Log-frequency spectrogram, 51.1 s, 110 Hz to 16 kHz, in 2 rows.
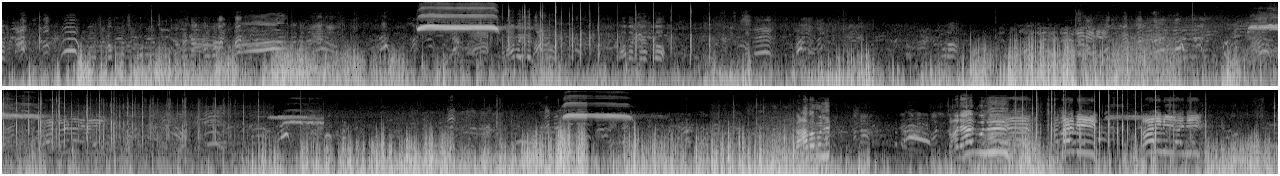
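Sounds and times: referee's whistle blast: 0:08.3 - 0:10.2, 0:24.9 - 0:26.4, 0:30.8 - 0:32.0, 0:36.7 - 0:38.3
voices shouting: 0:21.0 - 0:27.6.

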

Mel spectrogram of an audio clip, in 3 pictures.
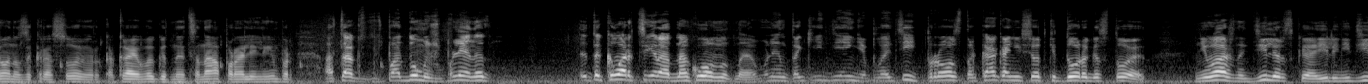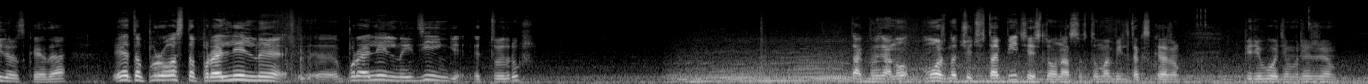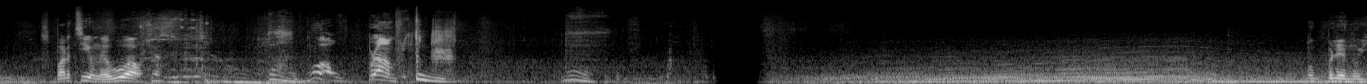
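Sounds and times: car interior road noise: 0:00.0 - 0:41.0
car engine accelerating: 0:16.7 - 0:30.7, 0:35.2 - 0:41.0.

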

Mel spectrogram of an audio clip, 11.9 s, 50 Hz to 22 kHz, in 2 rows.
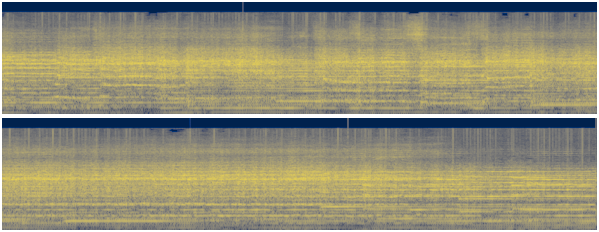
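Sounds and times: recorded gospel choir song: 0:00.0 - 0:11.9.

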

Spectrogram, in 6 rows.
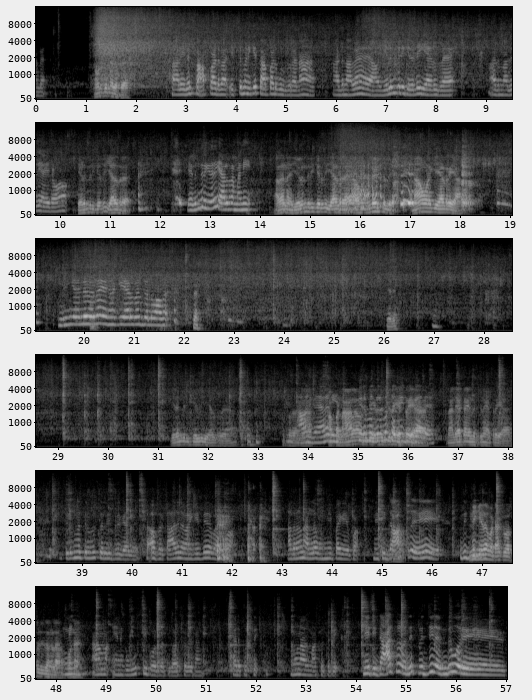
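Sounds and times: onions sizzling in pan: 0:00.4 - 0:57.0
spoon stirring and scraping pan: 0:15.3 - 0:57.0.

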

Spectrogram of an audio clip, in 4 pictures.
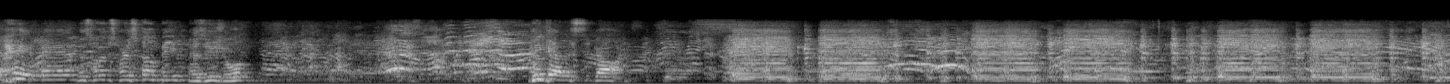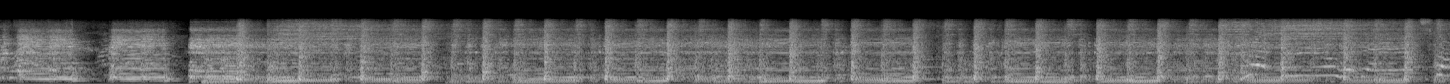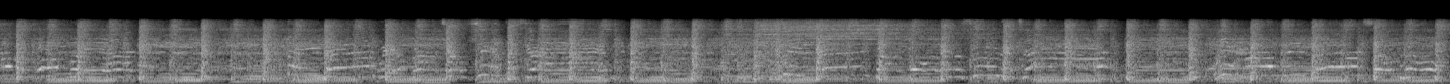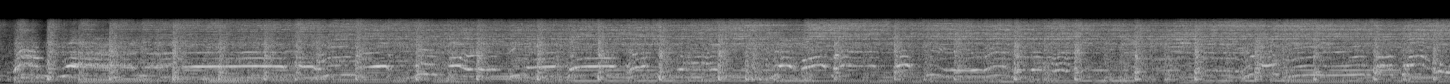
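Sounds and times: bass and drums: 0:00.0 - 0:02.6, 0:05.2 - 0:58.0
electric guitar: 0:06.6 - 0:58.0.

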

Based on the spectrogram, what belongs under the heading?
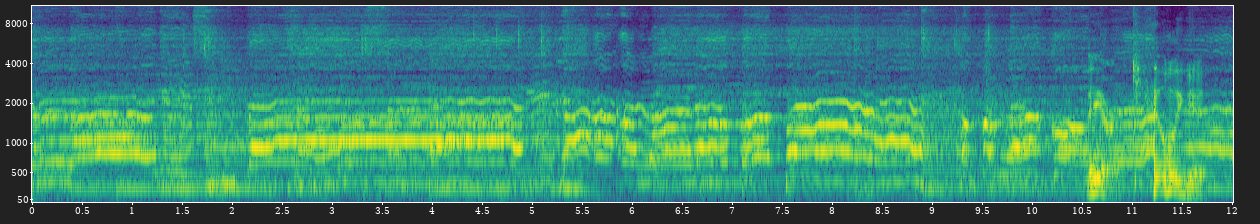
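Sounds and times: band accompaniment: 0:00.0 - 0:12.0
pop ballad duet vocals: 0:00.0 - 0:12.0.

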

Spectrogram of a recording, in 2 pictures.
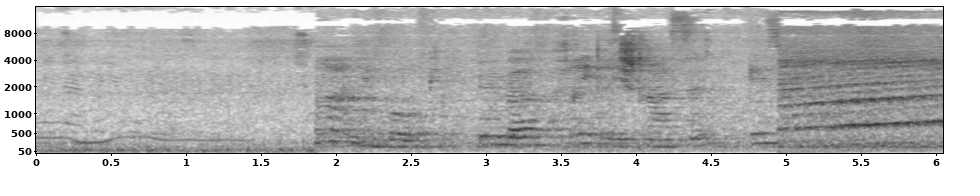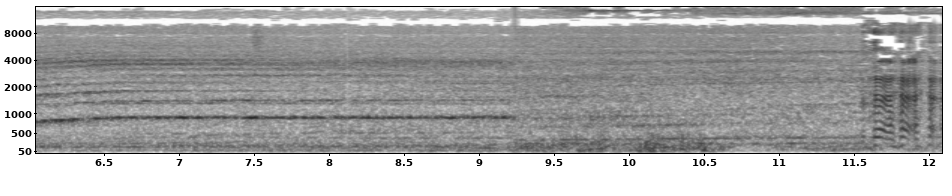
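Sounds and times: train wheels rumbling: 0:00.0 - 0:12.0.

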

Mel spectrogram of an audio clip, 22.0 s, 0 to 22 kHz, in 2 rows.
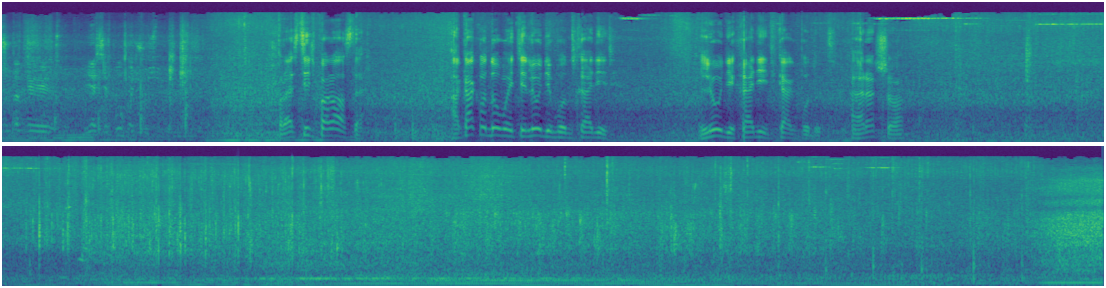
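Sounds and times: street noise: 0:00.0 - 0:22.0.

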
